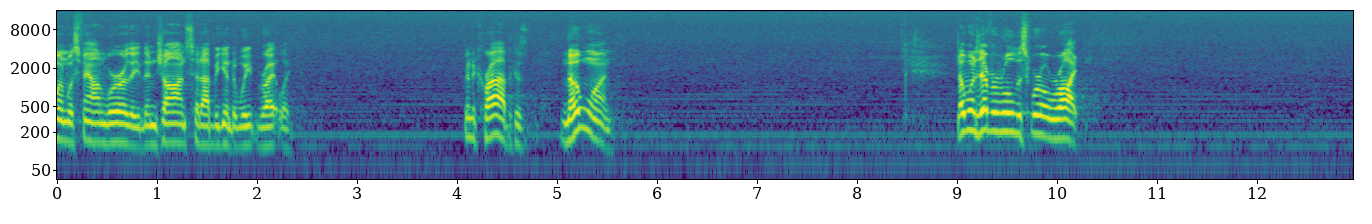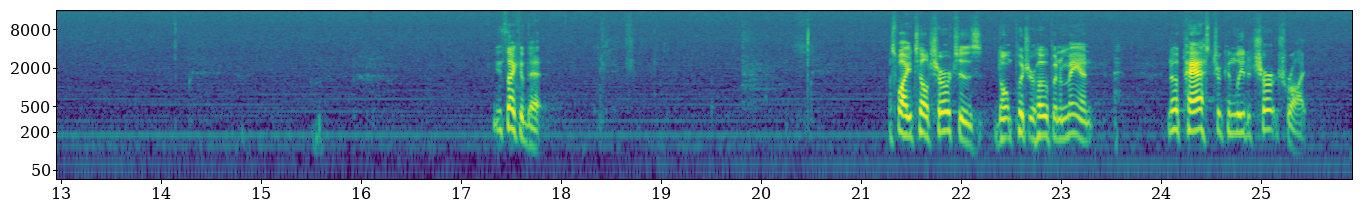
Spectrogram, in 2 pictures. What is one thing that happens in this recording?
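A man speaks calmly through a microphone, with long pauses.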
